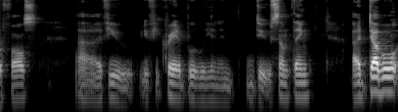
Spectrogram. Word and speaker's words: Boolean: Boolean, that's how you say it just stores true or false.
